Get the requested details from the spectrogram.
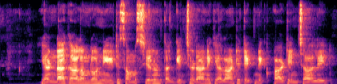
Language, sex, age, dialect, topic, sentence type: Telugu, male, 18-24, Utterandhra, agriculture, question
